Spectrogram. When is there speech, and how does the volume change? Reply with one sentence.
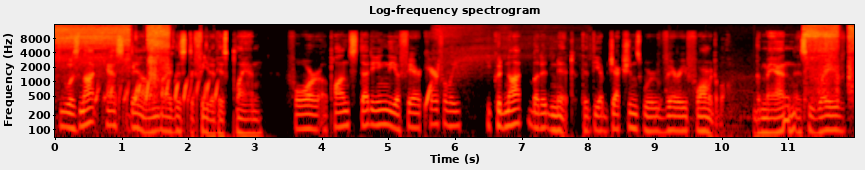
The speech can be heard from 0.1 to 11.9 s, at a steady volume.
